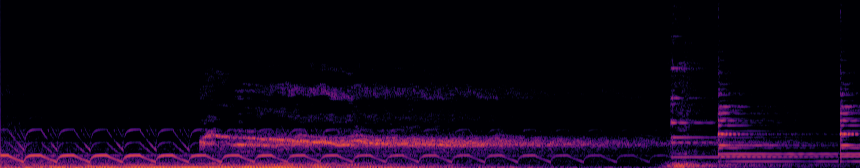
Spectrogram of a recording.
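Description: Siren wailing in fast repeated downward sweeps, about three or four a second, fading away over about six seconds above low music. Near the end a bell is struck and rings on.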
